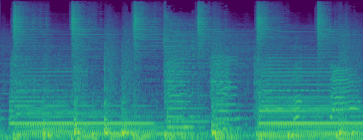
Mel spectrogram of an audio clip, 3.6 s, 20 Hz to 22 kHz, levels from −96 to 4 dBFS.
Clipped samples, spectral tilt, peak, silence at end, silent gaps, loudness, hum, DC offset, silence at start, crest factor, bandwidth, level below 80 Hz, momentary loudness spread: under 0.1%; -6 dB/octave; -4 dBFS; 0 s; none; -20 LUFS; none; under 0.1%; 0 s; 16 dB; over 20 kHz; -30 dBFS; 4 LU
